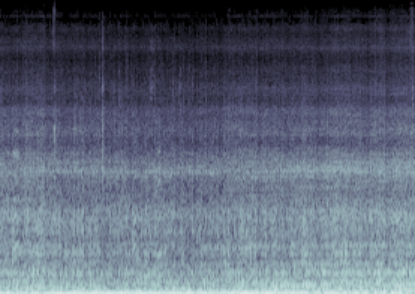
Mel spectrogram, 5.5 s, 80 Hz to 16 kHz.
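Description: Volvo 240's engine droning steadily at an even speed, heard inside the cabin, with tyre noise from the gravel road underneath.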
